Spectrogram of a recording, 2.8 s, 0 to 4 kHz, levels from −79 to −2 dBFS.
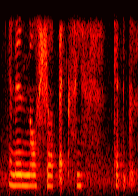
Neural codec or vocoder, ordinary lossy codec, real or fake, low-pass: codec, 44.1 kHz, 7.8 kbps, Pupu-Codec; none; fake; 3.6 kHz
